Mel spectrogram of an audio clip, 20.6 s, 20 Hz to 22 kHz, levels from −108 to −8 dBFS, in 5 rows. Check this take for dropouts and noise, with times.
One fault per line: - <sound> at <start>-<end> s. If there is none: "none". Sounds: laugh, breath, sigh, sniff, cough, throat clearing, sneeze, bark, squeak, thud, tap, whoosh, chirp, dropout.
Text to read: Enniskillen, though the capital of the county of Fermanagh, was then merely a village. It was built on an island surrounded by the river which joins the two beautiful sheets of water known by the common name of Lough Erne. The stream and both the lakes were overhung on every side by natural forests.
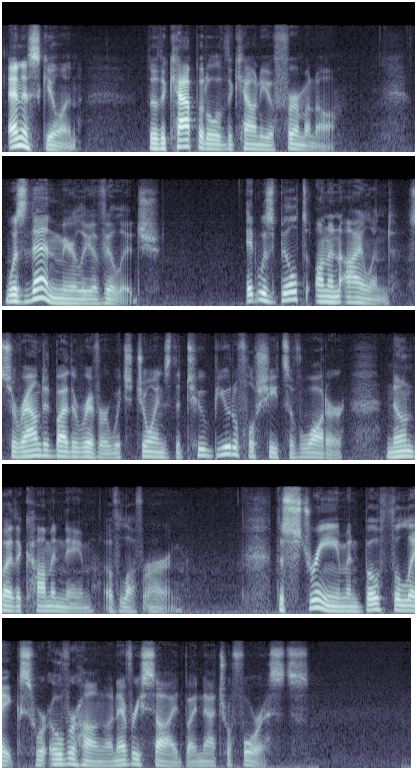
none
